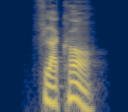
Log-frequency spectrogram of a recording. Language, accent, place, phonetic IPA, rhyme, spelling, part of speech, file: German, Germany, Berlin, [flaˈkɔ̃ː], -ɔ̃ː, Flakon, noun, De-Flakon.ogg
- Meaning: vial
